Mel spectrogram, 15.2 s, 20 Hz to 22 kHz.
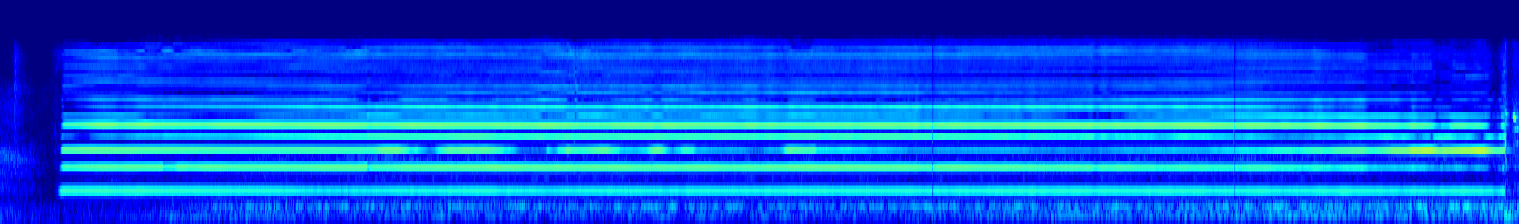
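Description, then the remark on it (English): A love tuner blown at 528 hertz as one long, unwavering tone for about fourteen seconds, loud, bright and reedy with strong overtones, while a group hums low and soft beneath it. “It's called a love tuner, by the way.”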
